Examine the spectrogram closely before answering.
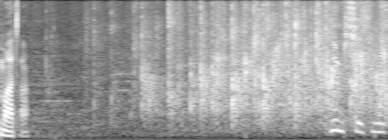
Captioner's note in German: applaus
